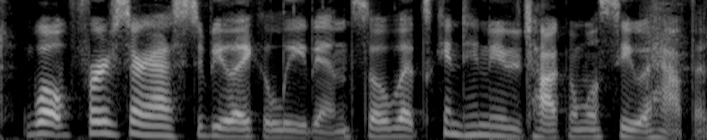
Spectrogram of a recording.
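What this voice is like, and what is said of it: Tired, strained voice. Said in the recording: “My voice is very tired from screaming”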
